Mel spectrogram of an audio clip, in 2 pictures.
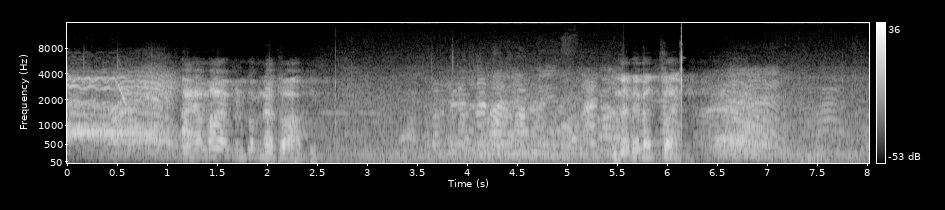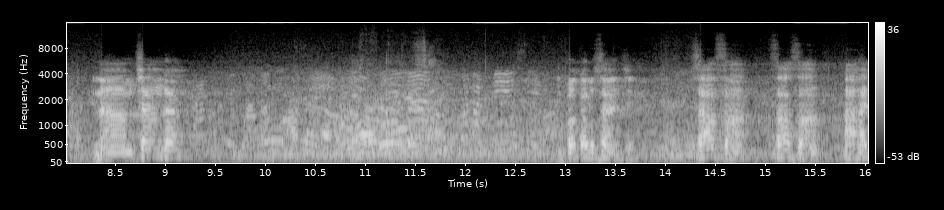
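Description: A man speaks with emphasis into a microphone outdoors.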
